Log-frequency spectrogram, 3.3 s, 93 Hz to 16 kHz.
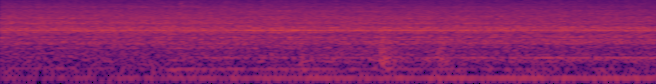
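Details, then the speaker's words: Voxelab Aquila 3D printer before homing: steady airy whoosh from a loud cooling fan over a faint constant hum, stepper drivers quieter, no grinding or rattles; normal. "fan is quite loud but the stepper motor drivers seem to be the quieter ones"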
